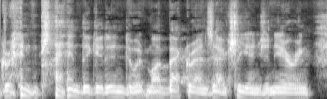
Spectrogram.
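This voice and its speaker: A man speaks at a moderate speed with noticeable background noise behind him. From New Zealand. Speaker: learning and development consultant and author. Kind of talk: podcast interview. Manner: hesitant, many fillers.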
